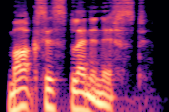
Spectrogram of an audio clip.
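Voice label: "marxist leninist", British English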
